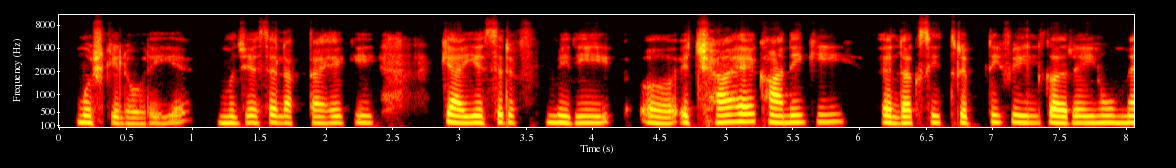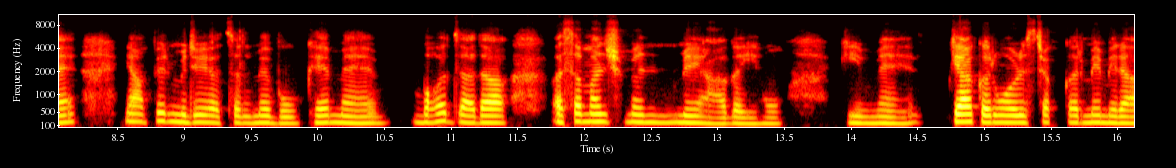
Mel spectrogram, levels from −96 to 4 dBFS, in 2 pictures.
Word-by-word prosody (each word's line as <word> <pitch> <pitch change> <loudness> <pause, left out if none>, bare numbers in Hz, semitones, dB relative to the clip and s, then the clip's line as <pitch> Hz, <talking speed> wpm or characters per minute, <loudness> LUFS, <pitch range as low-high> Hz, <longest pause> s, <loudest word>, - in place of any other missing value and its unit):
मुश्किल 190 -2 -1
हो 165 -1 -6
रही 180 +3 -10
है, - - -9 0.2
मुझे 185 +1 -3
ऐसा 195 +2 -2
लगता 190 -1 -4
है 185 +1 -3
कि 195 -1 -7 0.5
क्या 215 -3 +6
ये 190 +1 +1
सिर्फ 205 +1 -3
मेरी 190 -1 -3 0.3
अ, 180 -2 0
इच्छा 200 0 +4
है 220 +1 +4
खाने 205 0 +2
की, 215 +1 -8 0.3
अलग 185 -1 +2
सी 200 - -2
तृप्ति 195 - -3
फील 195 -2 -2
कर 190 -2 +5
रही 190 0 -1
हूँ 195 0 -2
मैं 195 +2 +1 0.4
या 230 -1 +1
फिर 240 -1 0
मुझे 210 -1 +1
असल 195 -1 -2
में 195 0 0
भूख 180 +4 -6
है? 195 0 +2
मैं 185 -2 -2 0.2
बहुत 210 +3 0
ज़्यादा 195 -1 +5 0.5
असमझमन 220 -1 +3 0.2
में 195 -1 +1
आ 170 -2 -3
गई 170 -1 -3
हूँ 170 0 -7 0.5
कि 190 -1 -3
मैं 180 +1 -4 0.2
क्या 220 -1 +12
करूँ? 205 -2 +3
और 200 0 +4
इस 195 - -5
चक्कर 200 -1 -2
में 205 +1 0
मेरा 190 -1 +1
195 Hz, 185 wpm, -23 LUFS, 185-205 Hz, 0.5 s, क्या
